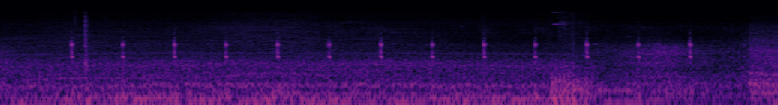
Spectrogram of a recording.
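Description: A bus turn signal ticks in a steady rhythm.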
